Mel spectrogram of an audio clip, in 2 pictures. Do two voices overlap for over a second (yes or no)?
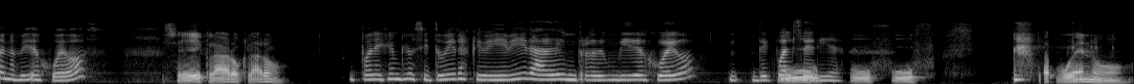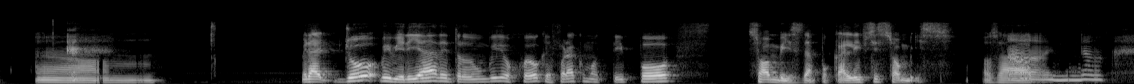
no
